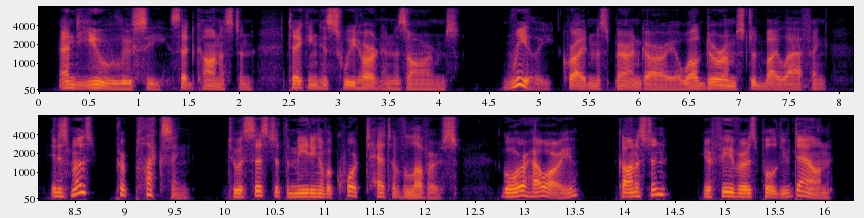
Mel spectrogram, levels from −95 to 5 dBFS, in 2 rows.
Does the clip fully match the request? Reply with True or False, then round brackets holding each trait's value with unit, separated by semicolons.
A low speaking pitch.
True (105 Hz)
